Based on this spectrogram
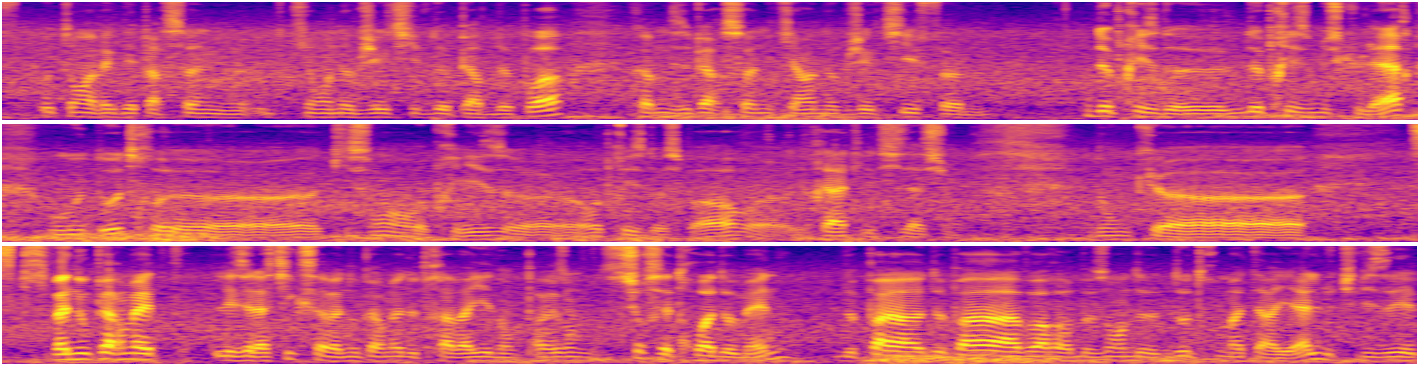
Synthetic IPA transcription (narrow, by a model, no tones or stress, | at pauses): ot̪ɑ̃avɛk̚d̪epɛʁsɔnkʲiɔ̃ɛ̃nɔbʒɛk̚t̪ʰifd̪əpɛʁt̪̚d̪əpwakɔmd̪epɛʁsɔnkʲiɔ̃ɛ̃nɔbʒɛk̚t̪ʰifø | d̪əpχizd̪əd̪əpχizmyskʲylɛʁud̪ot̪χø | kʲisɔ̃ɑ̃ʁəpχizøʁəpχizd̪əspɔʁø̰ʁeat̪let̪izasjɔ̰̃ | d̪ɔ̃kʰø | sə̥kʲivanupɛʁmɛt̪χ | lezelast̪iksavanupɛʁmɛt̪̚d̪ət̪χavajed̪ɔ̃paʁɛɡzɑ̃plsyʁset̪χwad̪ɔmɛnd̪əpad̪əpaːvwaʁbəzwɛ̃d̪əd̪ot̪χəmat̪ɛʁjɛld̪yt̪ilize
